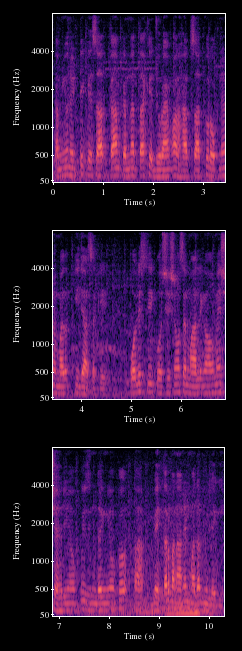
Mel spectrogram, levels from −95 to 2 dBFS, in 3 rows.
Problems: constant background noise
